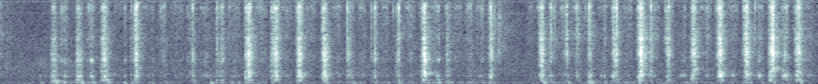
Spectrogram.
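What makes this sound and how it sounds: A wooden stylus scratches fills into a black coated scratch-art paper page in an open book. It makes a quick, uneven run of short, dry rasping strokes with bright, crisp edges, with a pause near the middle before the strokes resume.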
